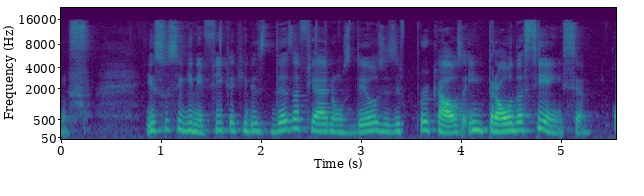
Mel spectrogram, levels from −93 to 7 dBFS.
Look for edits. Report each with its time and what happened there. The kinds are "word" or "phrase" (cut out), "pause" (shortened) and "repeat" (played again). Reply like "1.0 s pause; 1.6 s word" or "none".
3.4 s phrase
